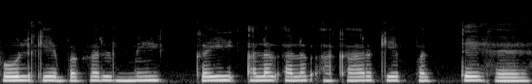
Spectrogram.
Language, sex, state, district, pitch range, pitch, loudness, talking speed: Hindi, male, Assam, Kamrup Metropolitan, 175-185 Hz, 180 Hz, -16 LUFS, 125 wpm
